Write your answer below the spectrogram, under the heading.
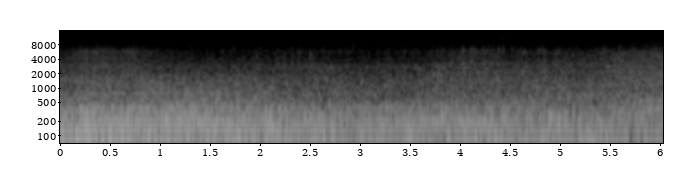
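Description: Quiet relaxation background track: a steady stream-like rushing hiss under a low sustained drone that fades away about halfway through.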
